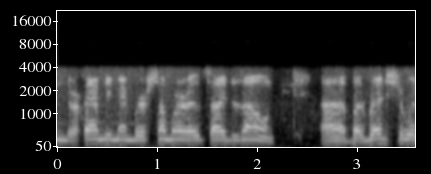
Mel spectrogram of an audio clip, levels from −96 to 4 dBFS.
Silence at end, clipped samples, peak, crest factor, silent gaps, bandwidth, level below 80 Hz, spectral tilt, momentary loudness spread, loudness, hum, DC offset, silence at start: 0 s; under 0.1%; -8 dBFS; 18 dB; none; 4.4 kHz; -76 dBFS; -6.5 dB/octave; 8 LU; -25 LUFS; none; under 0.1%; 0 s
